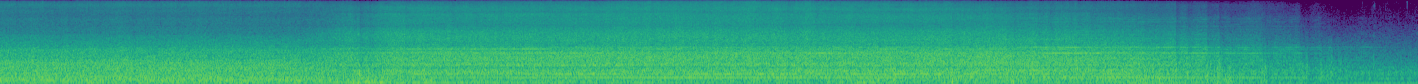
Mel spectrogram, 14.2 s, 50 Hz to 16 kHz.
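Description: Case IH 8120 combine harvester with a stripper header working through standing wheat: a loud, steady mechanical drone with a faint whine in it. It fades away near the end.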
